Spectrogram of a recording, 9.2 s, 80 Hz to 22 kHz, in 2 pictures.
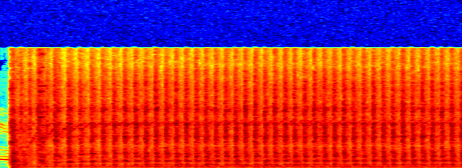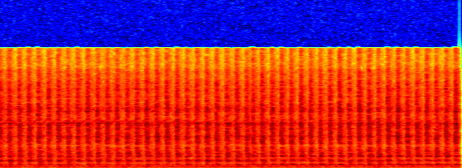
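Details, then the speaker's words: MEP 1040 military diesel generator cranking: steady starter churn about 200 per minute for nine seconds, never catching; no fuel seen reaching injectors from injection pump, owner suspects the fuel pumps failed; crank no start from fuel starvation. "pretty sure I figured out why it's cranking but not starting what I did here's your incoming fuel to the injection pump I removed one of these while it was cranking saw no fuel going to the injector out"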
